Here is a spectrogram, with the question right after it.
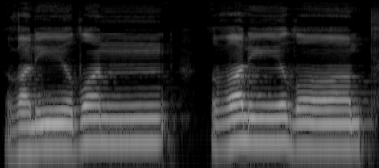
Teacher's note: ضا کے اوپر تنوین غنہ کریں گے. وقف صورت میں ضا کو الف سے بدل لیں گے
